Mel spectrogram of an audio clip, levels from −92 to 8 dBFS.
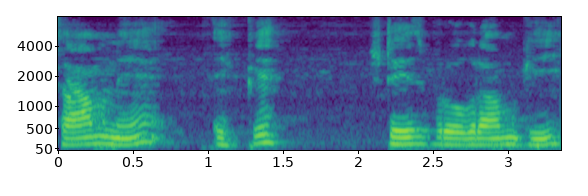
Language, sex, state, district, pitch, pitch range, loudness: Hindi, female, Haryana, Jhajjar, 145 Hz, 140-155 Hz, -16 LUFS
